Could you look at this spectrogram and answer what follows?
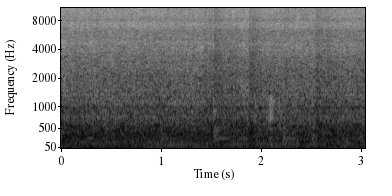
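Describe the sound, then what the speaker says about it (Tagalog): Canned sisig and onions sizzle loudly in a hot pan, with a constant close frying hiss and faint scraping from stirring. "Tsaka lang ulit natin ito gigisa-gisahin."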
